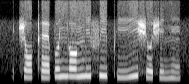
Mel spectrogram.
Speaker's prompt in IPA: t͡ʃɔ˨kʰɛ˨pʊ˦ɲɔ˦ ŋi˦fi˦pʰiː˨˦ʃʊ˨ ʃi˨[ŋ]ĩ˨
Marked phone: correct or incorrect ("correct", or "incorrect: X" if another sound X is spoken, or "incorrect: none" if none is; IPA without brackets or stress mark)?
correct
